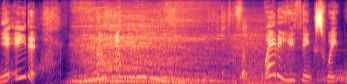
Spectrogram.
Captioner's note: crowd oohing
